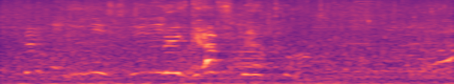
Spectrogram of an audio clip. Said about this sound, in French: Le sport, un patrimoine vivant et partagé en Pays de la Loire. Piscine Tournesol à Trélazé.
